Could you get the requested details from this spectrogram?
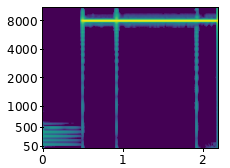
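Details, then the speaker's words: Steady high-pitched 8,000 Hz pure tone from an age-related hearing test played through headphones; hearing it suggests no hearing impairment at that frequency. "as we grow older we often lose the extreme ends of our hearing spectrum so how many of the following sounds can you hear how old are your ears"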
